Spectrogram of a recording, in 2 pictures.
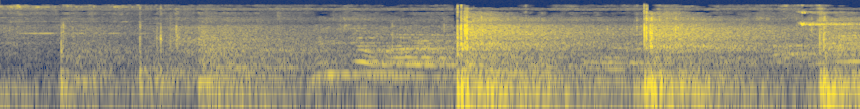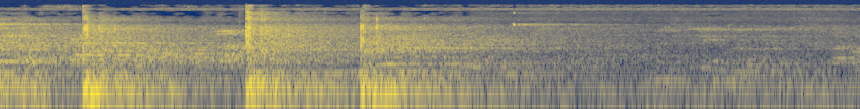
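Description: Basketballs bouncing on a hardwood gym floor: six loud bounces, each under a second apart, from about two seconds in, echoing in the large hall.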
